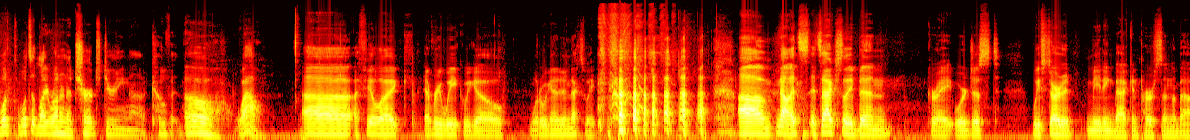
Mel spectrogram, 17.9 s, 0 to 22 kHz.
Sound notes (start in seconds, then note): 9.0 laughing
